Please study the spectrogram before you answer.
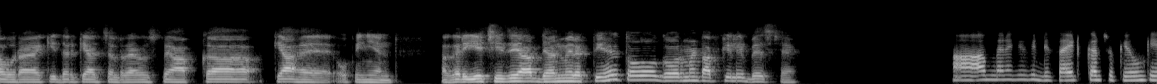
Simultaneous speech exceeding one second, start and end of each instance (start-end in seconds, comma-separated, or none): none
